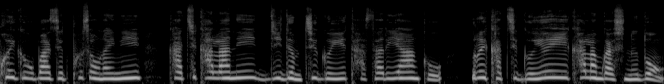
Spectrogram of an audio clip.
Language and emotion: Bodo, fearful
